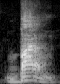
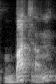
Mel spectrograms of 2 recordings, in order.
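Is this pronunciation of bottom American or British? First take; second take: American; British. First: The t is a quick flap like r. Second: The t is a clear, hard t sound. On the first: This is how it is said here. "Aquí decimos bottom" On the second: This is how it is said in England. "No decimos bottom, así dicen en Inglaterra"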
